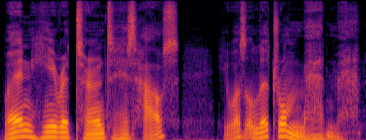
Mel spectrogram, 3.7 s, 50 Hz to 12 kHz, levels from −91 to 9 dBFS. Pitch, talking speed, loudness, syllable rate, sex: 105 Hz, 180 wpm, -18 LUFS, 5.6 syllables/s, male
